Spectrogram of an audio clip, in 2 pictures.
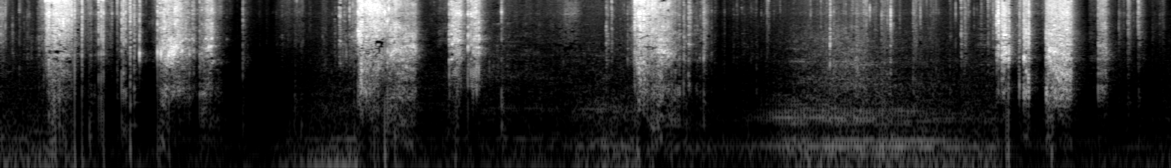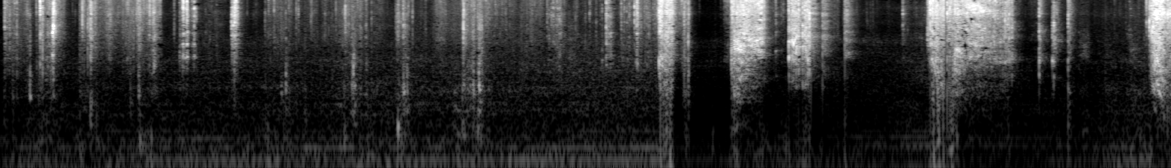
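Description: Packing tape being pulled off the roll through a hand-held tape dispenser in repeated short, loud ripping pulls, with crackling as the tape is wrapped around and pressed onto a woven bamboo basket. A low steady hum runs underneath from about a third of the way in.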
